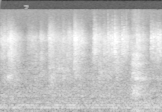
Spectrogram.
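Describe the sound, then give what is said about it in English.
A young dog, Dante, whimpers and yips faintly in short, repeated high-pitched bursts while running around everywhere, over a steady background hiss, with no one talking. “Sorry, my my young dog Dante is just running around everywhere.”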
